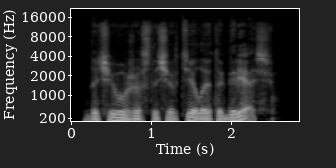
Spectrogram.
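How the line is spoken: Disgusted mutter. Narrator (Russian): пробормотал он с отвращением

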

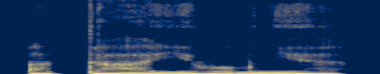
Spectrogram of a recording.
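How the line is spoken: Intrusive whisper. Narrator (Russian): навязчивый шепоток

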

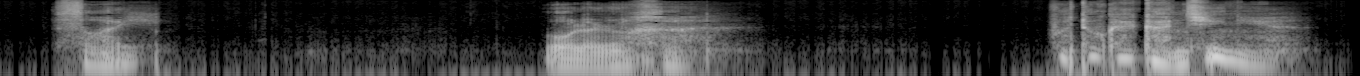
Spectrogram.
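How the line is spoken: Soft, gentle. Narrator (Chinese): 他温柔地柔声接着说

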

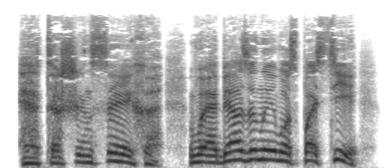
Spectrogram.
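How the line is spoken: Man's exclamation. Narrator (Russian): воскликнул какой-то араб

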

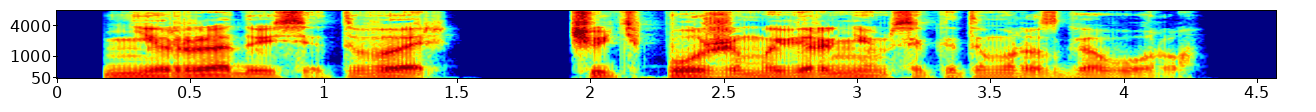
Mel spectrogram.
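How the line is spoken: Hiss through teeth. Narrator (Russian): Прошипел сквозь зубы Виктор

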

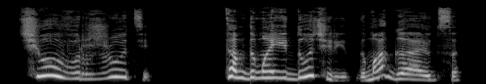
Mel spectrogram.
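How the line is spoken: Tearful, strained. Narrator (Russian): сквозь слезы выдавила Поля

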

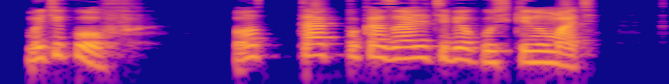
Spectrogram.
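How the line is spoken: Speaking through laughter. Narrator (Russian): сквозь смех говорил Федор Иванович

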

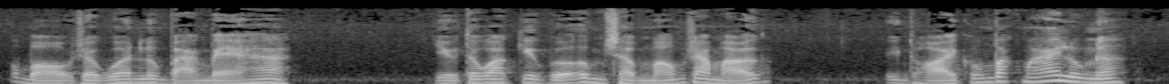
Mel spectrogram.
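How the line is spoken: Sulky voice. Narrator (Vietnamese): Oanh nói với giọng hờn dỗi

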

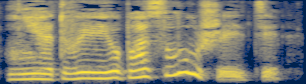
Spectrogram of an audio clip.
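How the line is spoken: Joyful laughter. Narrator (Russian): радостно засмеялась Зинаида Александровна

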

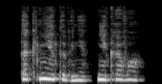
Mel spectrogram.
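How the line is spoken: Girl's whisper, teeth chattering. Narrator (Russian): прошептала девочка, цокая зубами

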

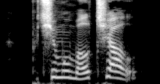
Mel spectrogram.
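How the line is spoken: Wife's sobbing reproach. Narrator (Russian): всхлипнув, упрекнула жена

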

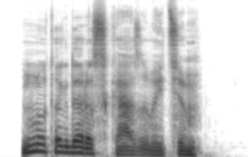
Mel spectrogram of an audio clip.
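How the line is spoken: Grunting mumble. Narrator (Russian): Вульф крякнул, пробормотал

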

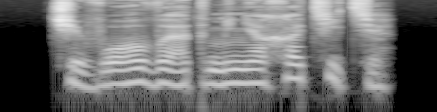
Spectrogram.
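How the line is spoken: Fearful mumble. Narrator (Russian): промямлил Уикершем совершенно другим тоном, буквально сочившимся страхом

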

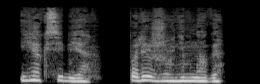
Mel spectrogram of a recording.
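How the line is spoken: Moaning. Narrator (Russian): простонала Ханока

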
